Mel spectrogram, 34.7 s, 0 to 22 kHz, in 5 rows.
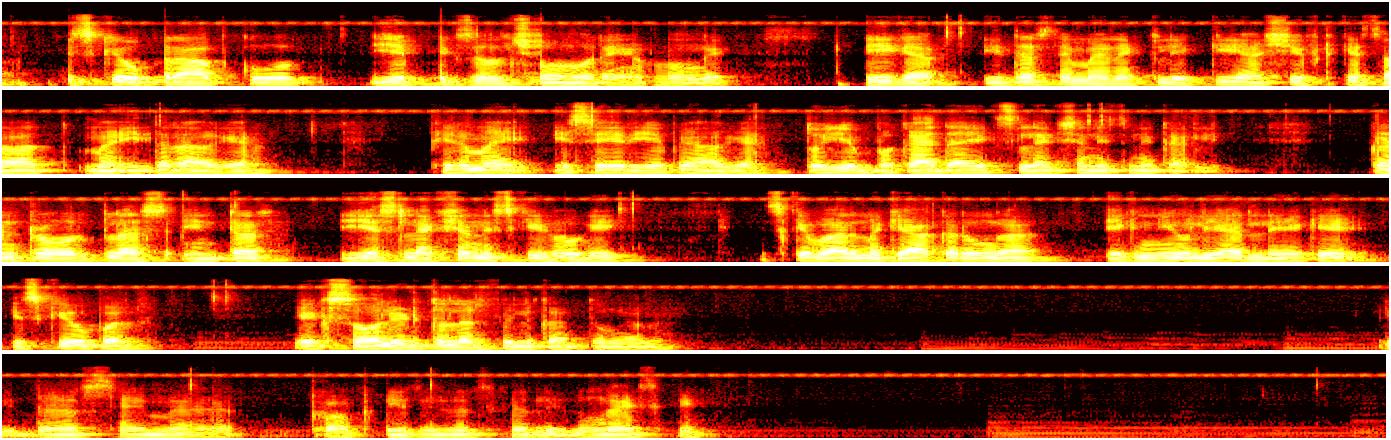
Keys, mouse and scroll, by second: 0.7 scroll up 1, 4.0 shift+Num_Lock, 4.0-4.5 scroll up 1, 4.5 shift+click, 7.4 shift+click, 14.4 ctrl+Return, 16.8 click, 18.4-18.8 scroll down 1, 21.7 click, 28.5-34.6 drag.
